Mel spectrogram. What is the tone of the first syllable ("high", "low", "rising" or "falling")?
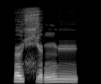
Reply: high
